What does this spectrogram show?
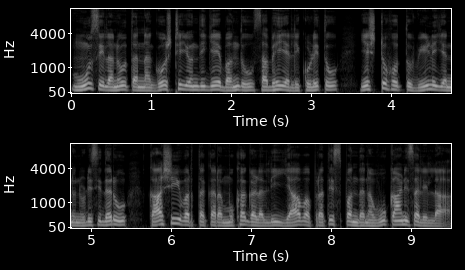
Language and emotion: Kannada, neutral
